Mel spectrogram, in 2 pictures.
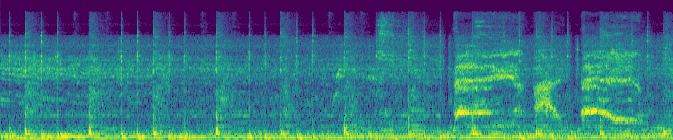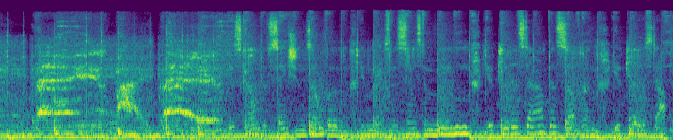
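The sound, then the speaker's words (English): A loud, dense song plays continuously, with heavy driving instrumentation, a steady low end, and strained, shouted vocals sliding up and down over the top. “Enjoy the song.”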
